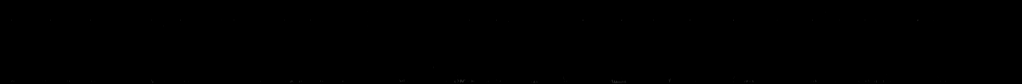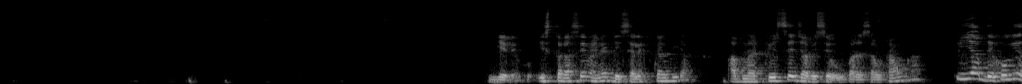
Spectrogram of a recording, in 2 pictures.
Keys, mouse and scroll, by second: 16.4 alt+w, 16.6 alt+right click, 17.1-17.7 alt+middle click, 19.0-20.4 drag.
